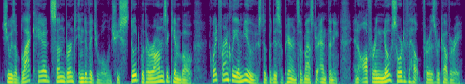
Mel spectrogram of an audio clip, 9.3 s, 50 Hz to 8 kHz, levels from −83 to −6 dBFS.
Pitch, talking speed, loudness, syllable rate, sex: 120 Hz, 215 wpm, -17 LUFS, 6.4 syllables/s, male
